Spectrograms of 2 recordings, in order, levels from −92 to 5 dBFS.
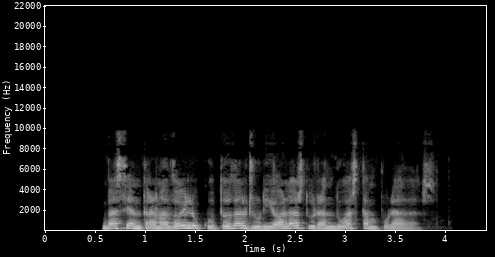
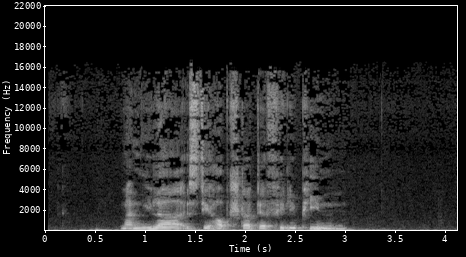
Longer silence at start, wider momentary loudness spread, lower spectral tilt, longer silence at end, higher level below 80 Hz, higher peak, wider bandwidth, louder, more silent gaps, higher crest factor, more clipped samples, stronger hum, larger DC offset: first, 0.55 s vs 0.35 s; about the same, 11 LU vs 9 LU; about the same, -5.5 dB/octave vs -5 dB/octave; second, 0.55 s vs 0.7 s; second, -72 dBFS vs -46 dBFS; second, -10 dBFS vs -4 dBFS; second, 10 kHz vs 16.5 kHz; second, -24 LUFS vs -21 LUFS; neither; about the same, 14 dB vs 18 dB; neither; neither; neither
